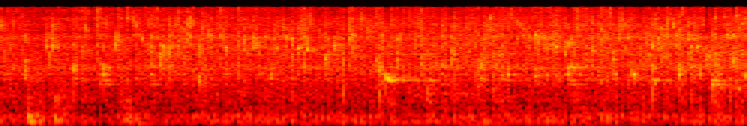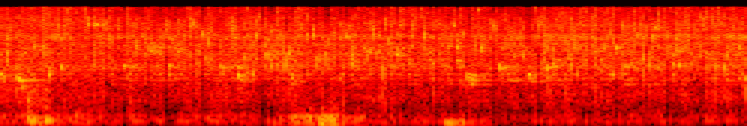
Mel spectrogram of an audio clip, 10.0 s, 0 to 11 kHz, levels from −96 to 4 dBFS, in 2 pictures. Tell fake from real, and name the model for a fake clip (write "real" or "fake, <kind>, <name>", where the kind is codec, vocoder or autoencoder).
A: real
